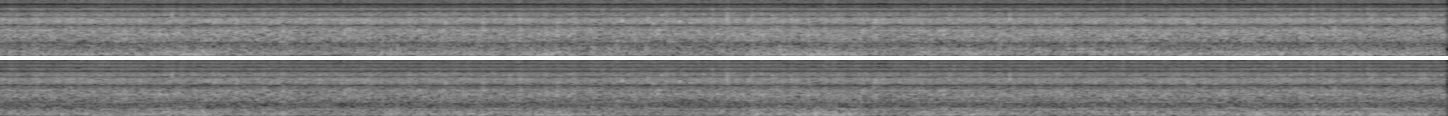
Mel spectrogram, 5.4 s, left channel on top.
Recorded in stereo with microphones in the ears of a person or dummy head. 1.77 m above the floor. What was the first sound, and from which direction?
Running water, 20° left (ahead or behind).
